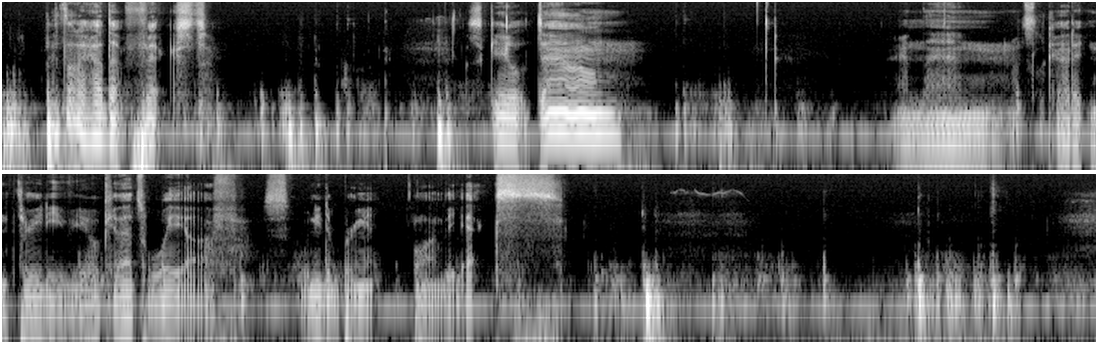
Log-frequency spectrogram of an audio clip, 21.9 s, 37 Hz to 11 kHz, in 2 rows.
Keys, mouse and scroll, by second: 3.0 ctrl+s, 4.6 s, 10.3-14.3 middle drag, 15.6-17.5 drag, 17.5 z, 17.9 click, 17.9 right click, 18.5-19.3 scroll up 1, 19.3-21.8 middle drag.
